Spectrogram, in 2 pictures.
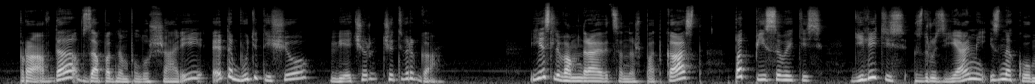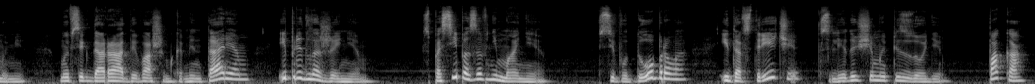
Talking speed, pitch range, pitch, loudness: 115 wpm, 135-230 Hz, 165 Hz, -20 LUFS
